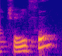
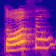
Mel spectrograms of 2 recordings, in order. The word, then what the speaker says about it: TOEFL: Então, assim, tanto faz falar TOEFL, ou falar TOEFL, ou falar TOEFL, e tá tudo certo, depende de onde você é, e você pronuncia com O importante, o importante é ir bem na prova, né?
